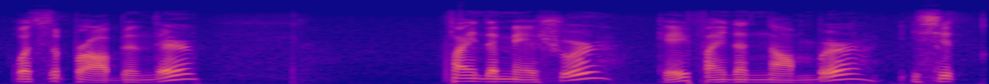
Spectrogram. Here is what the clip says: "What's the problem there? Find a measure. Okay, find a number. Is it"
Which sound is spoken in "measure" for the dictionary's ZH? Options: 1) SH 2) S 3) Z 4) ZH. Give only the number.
1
